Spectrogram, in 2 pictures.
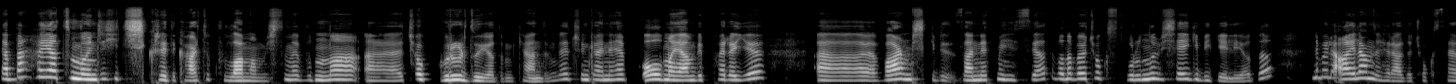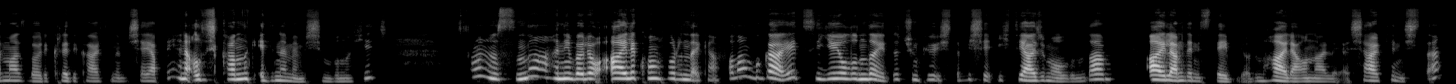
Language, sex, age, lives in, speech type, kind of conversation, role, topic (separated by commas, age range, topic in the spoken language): Turkish, female, 25-29, Germany, conversation, advice, user, Borçlarımı hızlı ve güvenli bir şekilde azaltmaya nereden başlamalıyım?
